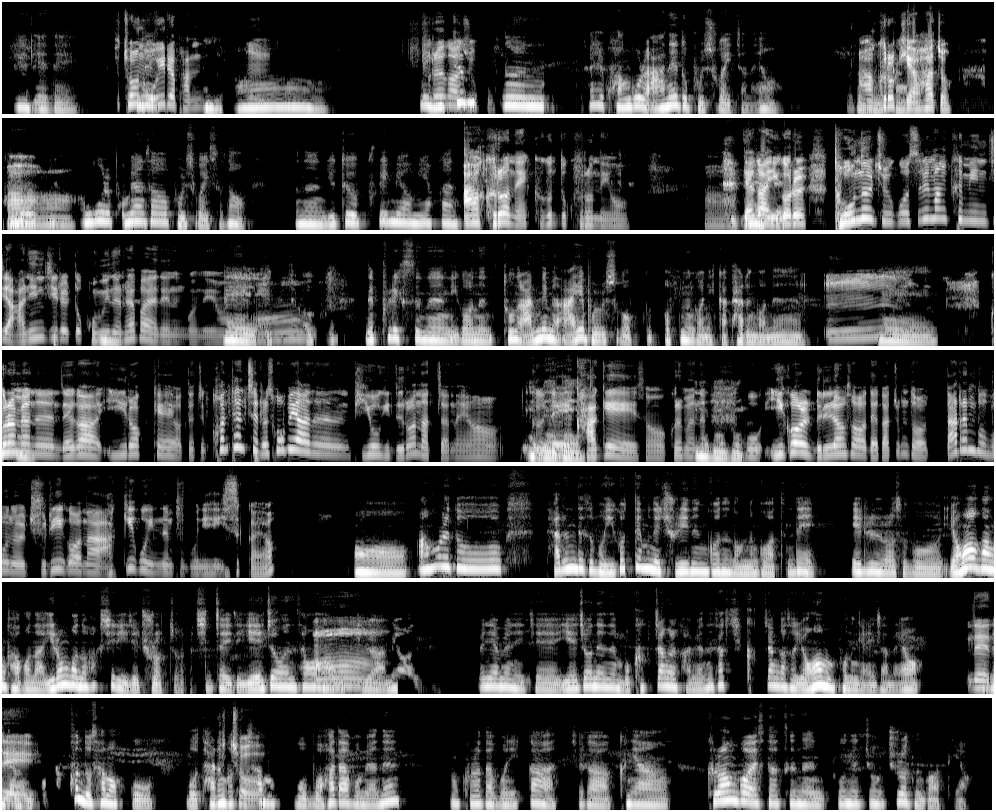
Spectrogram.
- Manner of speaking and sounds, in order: distorted speech; background speech; other background noise; static; laugh; tapping
- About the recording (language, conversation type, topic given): Korean, podcast, 스트리밍 서비스 이용으로 소비 습관이 어떻게 달라졌나요?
